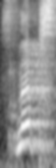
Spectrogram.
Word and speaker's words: SNP: single nucleotide polymorphisms yes how do we pronounce it Snips they are right human largest Gene the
